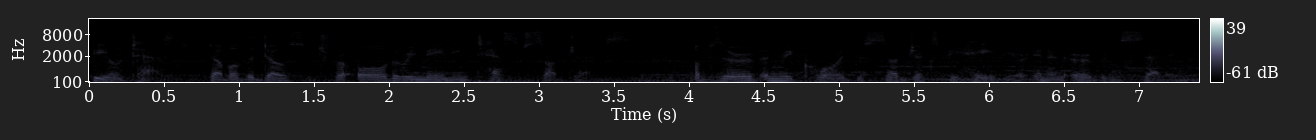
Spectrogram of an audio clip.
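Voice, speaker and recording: An actor playing a cold official giving secret orders in a game, in clipped memo style. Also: male voice, mid-range voice, normal speed, music in the background, lightly acted. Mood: cold, terse. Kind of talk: clipped classified memo read-out.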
